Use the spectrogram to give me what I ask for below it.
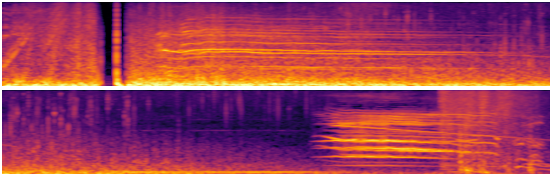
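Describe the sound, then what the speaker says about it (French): A cartoon magic explosion from an elemental fusion spell roars as a loud, sustained rumbling blast with shimmering tones, fading and then rising again in a second whooshing swell. "Quelle explosion!"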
